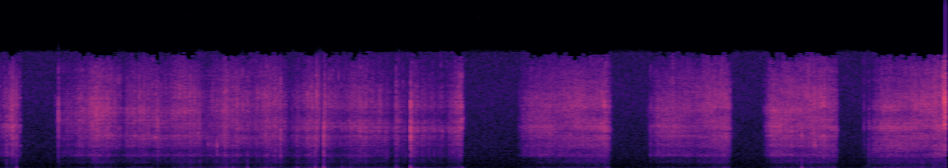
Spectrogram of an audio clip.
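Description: A paint brush with pale natural bristles is brushed and rubbed across the surface of a small, solid white styrofoam-like foam block held in one hand. It makes a soft, bright, scratchy hiss that comes in repeated strokes separated by short pauses, with a few faint ticks.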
